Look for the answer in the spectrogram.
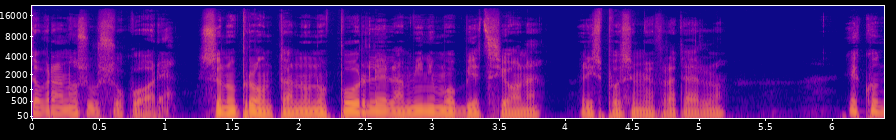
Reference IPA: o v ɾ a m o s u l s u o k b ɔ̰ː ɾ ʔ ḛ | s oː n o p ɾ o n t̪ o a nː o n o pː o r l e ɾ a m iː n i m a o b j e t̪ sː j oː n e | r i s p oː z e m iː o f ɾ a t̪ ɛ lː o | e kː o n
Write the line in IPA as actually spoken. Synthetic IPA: o v ɾ a n o s u l s u o k w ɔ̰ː ɾ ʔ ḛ | s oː n o p ɾ o n t̪ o a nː o n o pː o r l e l a m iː n i m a o b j e t̪ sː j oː n e | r i s p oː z e m iː o f ɾ a t̪ ɛ lː o | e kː o n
